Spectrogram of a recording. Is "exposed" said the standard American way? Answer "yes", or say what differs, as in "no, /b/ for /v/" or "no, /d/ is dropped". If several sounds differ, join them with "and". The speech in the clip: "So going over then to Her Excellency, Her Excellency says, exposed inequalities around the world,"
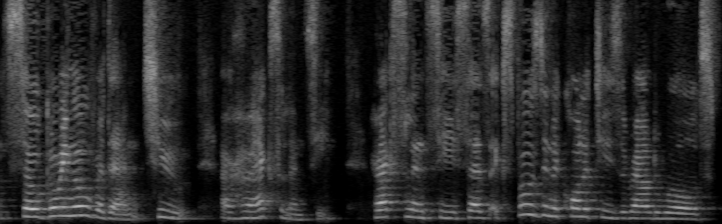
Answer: yes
